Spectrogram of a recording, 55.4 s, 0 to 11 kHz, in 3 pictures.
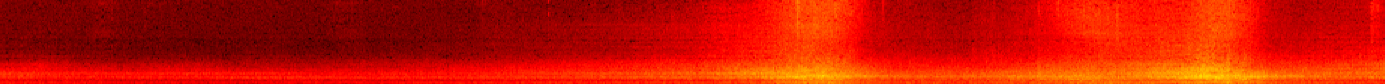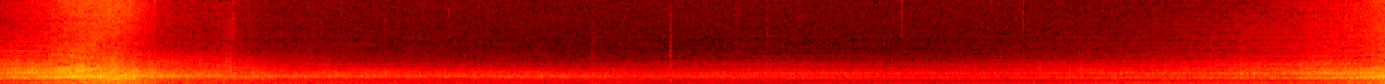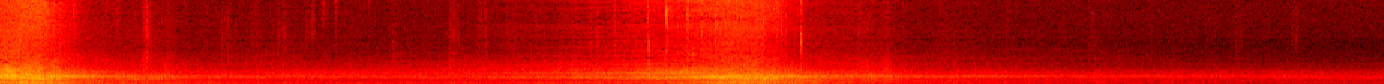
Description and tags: City Road At Night Ambience 2
The ambiance of an inner city street at night.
